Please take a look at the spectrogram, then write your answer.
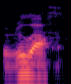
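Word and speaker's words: רוח: And they're called Eish, Mayim, Ruach, Ofar. Eish is spelled Aleph Shin, Eish.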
